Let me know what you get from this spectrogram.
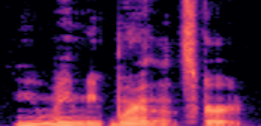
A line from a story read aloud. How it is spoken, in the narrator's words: mumbled Bailey, flushing pink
